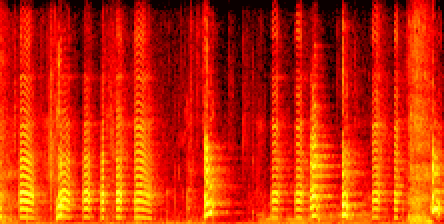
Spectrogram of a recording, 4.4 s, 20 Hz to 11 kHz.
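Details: Rocky, a seven-month-old Chihuahua and Cocker Spaniel mix weighing 12 lbs, barks at his new toy, scared of it: a fast run of sharp, high yaps, then a short pause and another burst of rapid barks indoors.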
